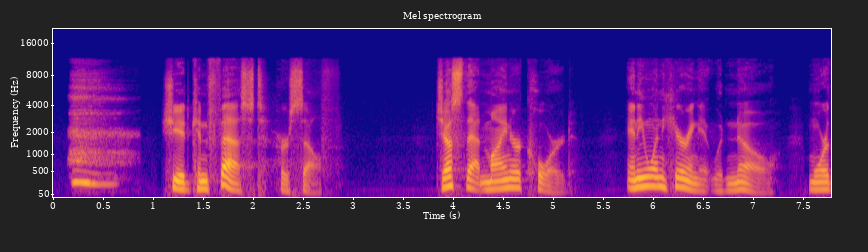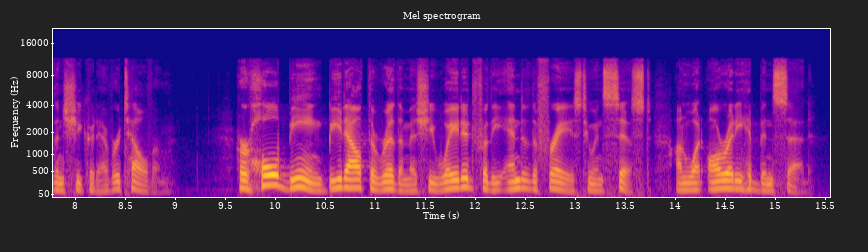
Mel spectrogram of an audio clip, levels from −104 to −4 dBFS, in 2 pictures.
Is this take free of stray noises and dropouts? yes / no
no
